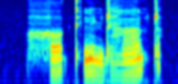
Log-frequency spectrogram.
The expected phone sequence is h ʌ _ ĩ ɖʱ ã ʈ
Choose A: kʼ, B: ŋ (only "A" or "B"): A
